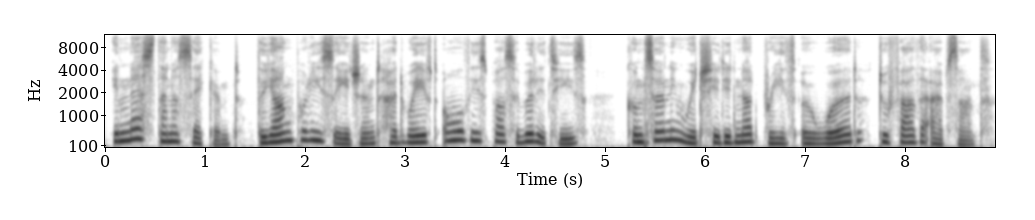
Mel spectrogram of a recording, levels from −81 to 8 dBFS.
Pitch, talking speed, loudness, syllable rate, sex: 200 Hz, 170 wpm, -18 LUFS, 5.2 syllables/s, female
